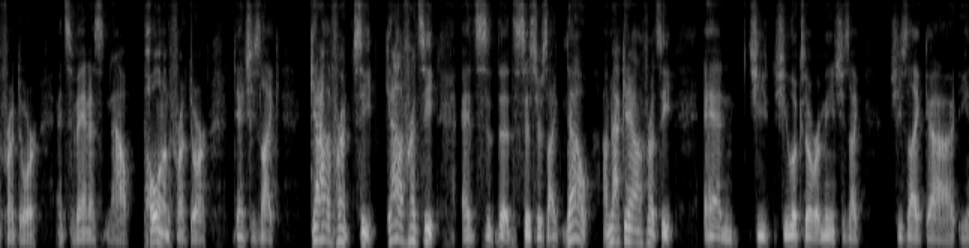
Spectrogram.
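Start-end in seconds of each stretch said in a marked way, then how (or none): 4.1-5.9 high-pitched imitation of a screaming sister; pitched-up mock yell. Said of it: "just screaming at her sister again". 7.5-9.0 high, fast imitation of a squabbling sister; hammed-up indignant retort; mock defiance. Imitates sister refusing in quarrel.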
